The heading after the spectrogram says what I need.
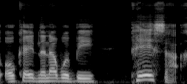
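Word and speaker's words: פסח: Pesach. So you're not supposed to pronounce that as a pasah. That dot underneath a H for the Hebrew transliteration is always a guttural sound. So it should be Pesach.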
